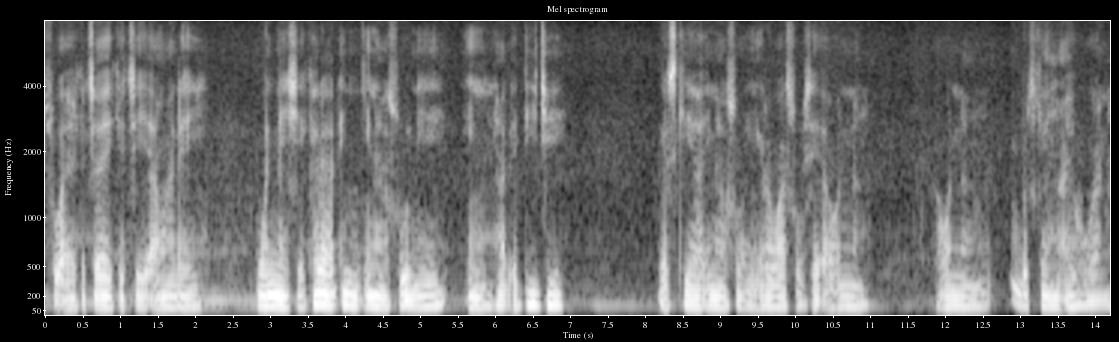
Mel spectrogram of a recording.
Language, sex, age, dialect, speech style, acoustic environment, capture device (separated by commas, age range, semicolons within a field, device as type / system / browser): Hausa, male, 18-24, Nigeria - Nigerian Standard, relaxed; focused, silence; nature, mobile / Linux / Chrome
